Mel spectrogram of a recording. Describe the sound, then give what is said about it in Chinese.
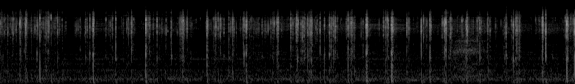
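Foley of a raw egg being peeled: a steady run of fine, brittle crackles and small snaps as shell and membrane come away without any sound of the liquid inside, bright and papery, with no voices. “那你再听这个生鸡蛋的声音。”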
